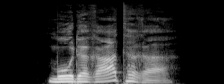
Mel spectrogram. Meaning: inflection of moderat: 1. strong/mixed nominative masculine singular comparative degree 2. strong genitive/dative feminine singular comparative degree 3. strong genitive plural comparative degree
- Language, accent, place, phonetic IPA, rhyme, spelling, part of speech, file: German, Germany, Berlin, [modeˈʁaːtəʁɐ], -aːtəʁɐ, moderaterer, adjective, De-moderaterer.ogg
